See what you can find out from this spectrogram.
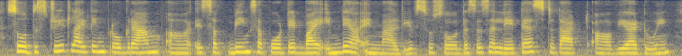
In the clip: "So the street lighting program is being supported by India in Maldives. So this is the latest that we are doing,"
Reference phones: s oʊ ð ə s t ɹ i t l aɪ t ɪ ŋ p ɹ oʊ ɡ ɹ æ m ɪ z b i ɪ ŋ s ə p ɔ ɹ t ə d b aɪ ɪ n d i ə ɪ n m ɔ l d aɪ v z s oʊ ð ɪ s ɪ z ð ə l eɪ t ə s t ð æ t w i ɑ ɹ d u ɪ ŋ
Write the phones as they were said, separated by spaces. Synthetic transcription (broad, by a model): s oʊ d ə s t ɹ i t l aɪ t ɪ ŋ p ɹ oʊ ɡ ɹ æ m ɪ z b i ɪ ŋ s ə p ɔ ɹ t ə d b aɪ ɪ n d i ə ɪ n m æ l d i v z s oʊ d ɪ s ɪ z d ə l eɪ t ə s t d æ t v i ɑ ɹ d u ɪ ŋ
